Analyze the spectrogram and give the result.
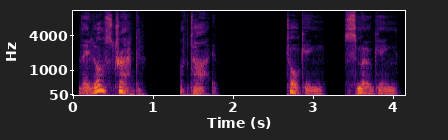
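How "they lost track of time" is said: ordinary delivery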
